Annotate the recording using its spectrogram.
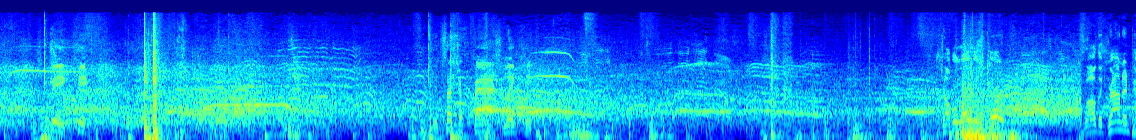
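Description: A large crowd cheers and whistles in an echoing arena.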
